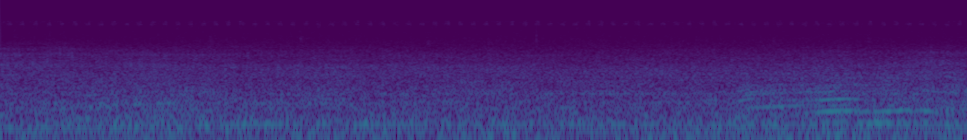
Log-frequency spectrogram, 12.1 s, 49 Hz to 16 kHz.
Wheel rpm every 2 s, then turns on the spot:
0, 0, 0, 0, 0, 0.
none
